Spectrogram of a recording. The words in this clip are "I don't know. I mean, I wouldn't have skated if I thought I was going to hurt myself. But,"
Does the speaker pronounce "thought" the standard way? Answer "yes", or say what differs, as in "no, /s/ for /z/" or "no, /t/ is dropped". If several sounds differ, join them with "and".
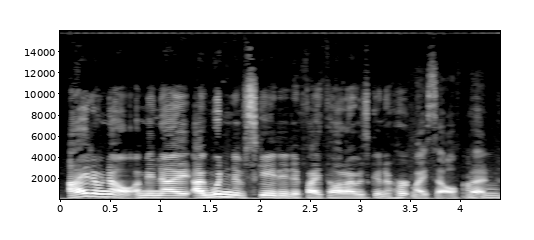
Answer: yes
